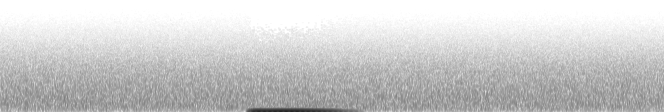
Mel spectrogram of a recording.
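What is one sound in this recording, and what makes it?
Steam hisses steadily from a vent in the ground.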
